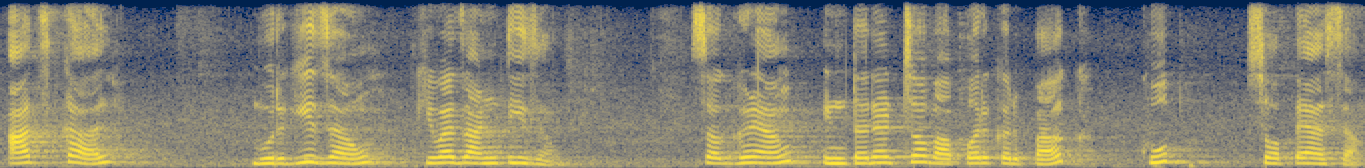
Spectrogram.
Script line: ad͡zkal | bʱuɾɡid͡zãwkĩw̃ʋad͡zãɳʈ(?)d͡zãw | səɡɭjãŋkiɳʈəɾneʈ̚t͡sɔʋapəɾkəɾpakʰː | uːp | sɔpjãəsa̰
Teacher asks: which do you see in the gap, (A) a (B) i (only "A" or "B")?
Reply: B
